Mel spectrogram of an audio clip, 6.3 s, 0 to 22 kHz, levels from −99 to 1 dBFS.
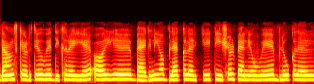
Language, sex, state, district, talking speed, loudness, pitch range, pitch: Hindi, female, Chhattisgarh, Korba, 190 wpm, -14 LUFS, 215-230 Hz, 225 Hz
